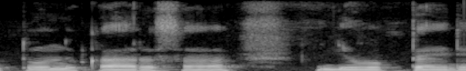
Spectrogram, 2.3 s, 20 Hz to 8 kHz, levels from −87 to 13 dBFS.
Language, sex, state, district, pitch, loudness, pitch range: Kannada, male, Karnataka, Koppal, 120 Hz, -17 LUFS, 115-120 Hz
